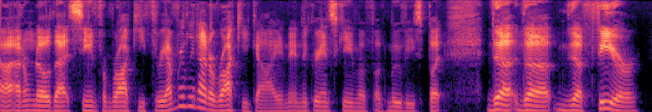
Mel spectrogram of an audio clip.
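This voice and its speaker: A man's voice: medium pitch, a little mellow. Rambling male podcast host. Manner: rambling, many restarts and repeated words. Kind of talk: casual interview chat.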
